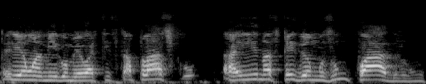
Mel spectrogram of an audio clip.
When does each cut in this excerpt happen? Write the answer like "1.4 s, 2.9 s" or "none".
none

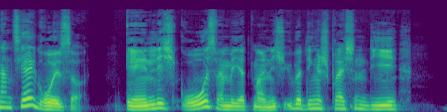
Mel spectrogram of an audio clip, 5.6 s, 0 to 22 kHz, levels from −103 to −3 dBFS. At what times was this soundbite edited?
none

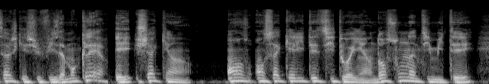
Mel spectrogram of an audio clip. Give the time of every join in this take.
1.1 s

